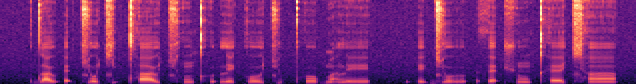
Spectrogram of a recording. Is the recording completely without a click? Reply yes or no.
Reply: yes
